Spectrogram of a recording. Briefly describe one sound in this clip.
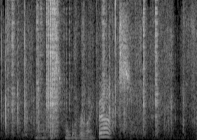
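Paper pages rustle and flap as they are turned.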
